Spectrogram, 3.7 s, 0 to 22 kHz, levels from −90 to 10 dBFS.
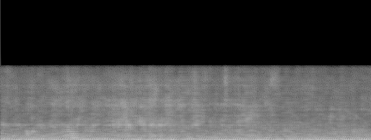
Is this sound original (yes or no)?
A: no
